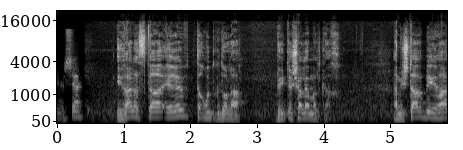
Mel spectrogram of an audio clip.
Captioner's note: Netanyahu speaking foreign language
